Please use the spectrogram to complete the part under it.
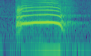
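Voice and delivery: piercingly high, loud squeal of delight; excited squeal. Real, not acted. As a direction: let out a loud, thrilled shriek. Squeals over the gun.

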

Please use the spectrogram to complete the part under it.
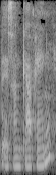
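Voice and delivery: lip held down by finger; talking with finger at mouth. Real, not acted. Seen 0: Fingertip presses lower lip down, showing teeth, while she speaks.

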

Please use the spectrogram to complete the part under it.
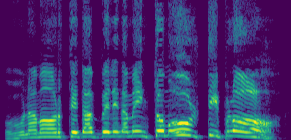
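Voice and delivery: high, slow shout; screamed threat. A narrator's reading. Furious goddess conjures poison against Percy, screaming. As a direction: shout it like a villain's curse. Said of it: "urlò".

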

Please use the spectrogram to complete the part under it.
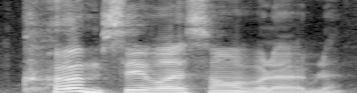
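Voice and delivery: deeply contemptuous. A narrator's reading. Pigeon mocking Alice's claim, contemptuous sneer. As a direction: drip scorn on every word. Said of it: "d'un ton profondément méprisant".

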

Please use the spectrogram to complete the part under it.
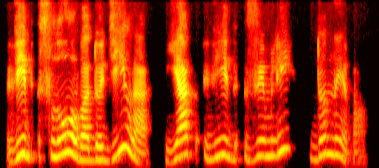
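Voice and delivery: slow, deliberate reading; slow careful reading; slow proverb reading. Shown as a demonstration. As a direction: read slowly so the class can repeat. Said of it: "вимовляючи дзвінки приголосні ... дзвінко".

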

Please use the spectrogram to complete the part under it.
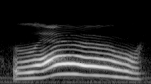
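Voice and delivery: loud, drawn-out storybook roar; gorilla roar. A narrator's reading. Giant gorilla gone crazy at Jack, roaring. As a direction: roar the word out long and loud. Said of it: "he roared".

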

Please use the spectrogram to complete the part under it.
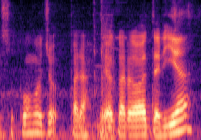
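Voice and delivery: normal talking voice

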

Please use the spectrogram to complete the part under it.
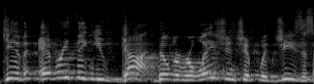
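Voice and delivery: high, urgent preacher's exhortation; imagined shout. Pretend. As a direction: call it out as a message from above. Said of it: "would just shout to us".

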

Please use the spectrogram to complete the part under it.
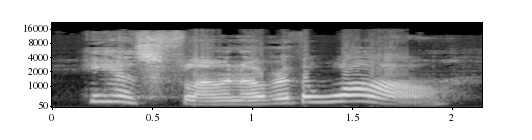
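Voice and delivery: understated excited cry. A narrator's reading. Mary watches the robin fly off, crying out. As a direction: call it out while watching closely. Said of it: "Mary cried out, watching him".

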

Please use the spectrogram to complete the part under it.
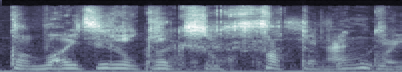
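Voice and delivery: normal talking voice

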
